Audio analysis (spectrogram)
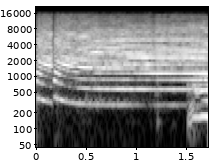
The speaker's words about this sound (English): I'm going to have to air horn that shit, man.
